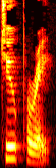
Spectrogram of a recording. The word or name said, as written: dupery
